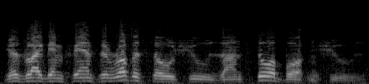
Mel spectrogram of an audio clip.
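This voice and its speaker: An actor playing a servile but cruel plantation hand in a radio drama, folksy and eager, with a Southern American accent. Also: male voice, mid-range voice, animated, normal speed, a bit bright, slight background noise, natural voice, low-quality recording. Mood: boastful, cruel. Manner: folksy dialect, eager, menacing relish. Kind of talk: old-time radio drama acting.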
